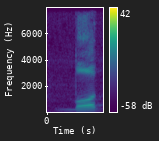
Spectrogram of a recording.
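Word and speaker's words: ضاد: হচ্ছে নেক্সট হরফে যাব দদ হচ্ছে একটি মোটা হরফ যেমন দদের উচ্চারণটা হচ্ছে মোটাভাবে হবে।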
